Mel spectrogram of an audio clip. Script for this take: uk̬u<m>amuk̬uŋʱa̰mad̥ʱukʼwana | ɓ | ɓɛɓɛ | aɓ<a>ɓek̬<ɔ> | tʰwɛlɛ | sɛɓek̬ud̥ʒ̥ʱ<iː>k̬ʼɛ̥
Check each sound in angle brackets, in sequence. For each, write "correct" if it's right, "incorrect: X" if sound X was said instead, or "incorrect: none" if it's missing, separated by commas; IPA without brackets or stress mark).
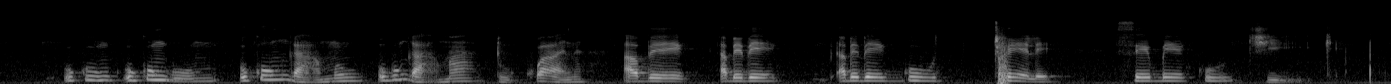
incorrect: ŋ, incorrect: ɛ, incorrect: u, correct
